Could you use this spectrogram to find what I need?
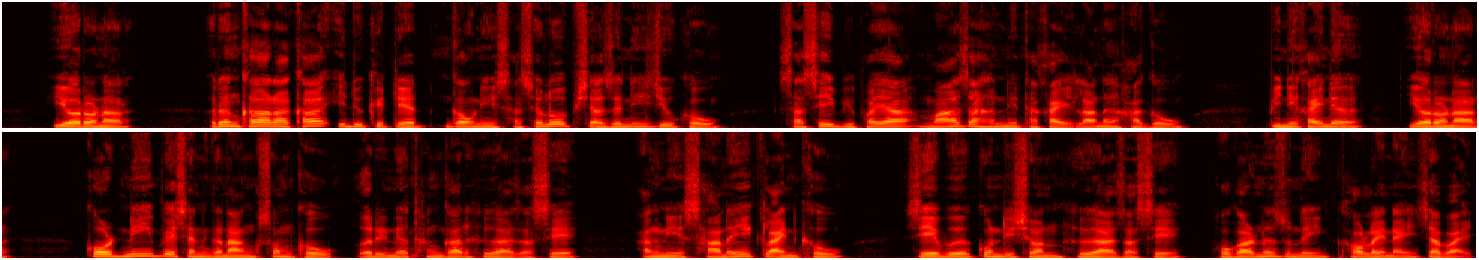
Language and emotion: Bodo, neutral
